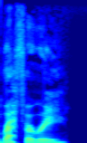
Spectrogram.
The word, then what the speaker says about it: referee: The stress falls on the last syllable in kangaroo and referee.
